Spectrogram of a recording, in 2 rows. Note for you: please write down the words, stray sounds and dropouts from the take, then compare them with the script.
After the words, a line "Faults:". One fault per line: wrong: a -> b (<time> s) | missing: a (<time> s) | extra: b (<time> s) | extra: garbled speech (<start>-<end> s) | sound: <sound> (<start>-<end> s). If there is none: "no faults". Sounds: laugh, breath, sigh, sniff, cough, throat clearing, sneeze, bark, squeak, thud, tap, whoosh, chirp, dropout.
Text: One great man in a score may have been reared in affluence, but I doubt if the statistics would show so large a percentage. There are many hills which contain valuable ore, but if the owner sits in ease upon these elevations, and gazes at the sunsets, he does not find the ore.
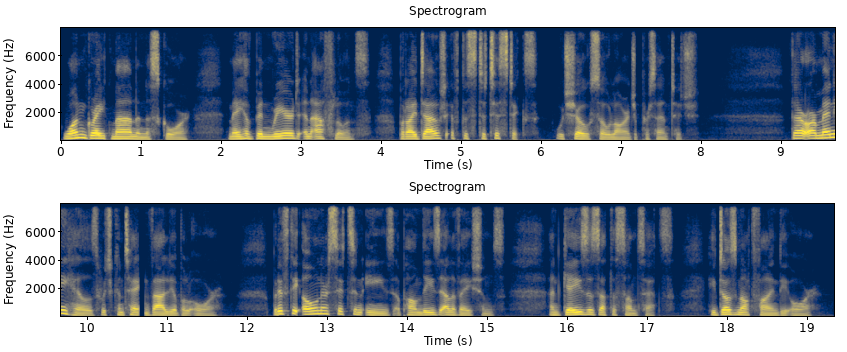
One great man in a score may have been reared in affluence, but I doubt if the statistics would show so large a percentage. There are many hills which contain valuable ore, but if the owner sits in ease upon these elevations, and gazes at the sunsets, he does not find the ore.
Faults:
sound: dropout (10.7-10.7 s)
